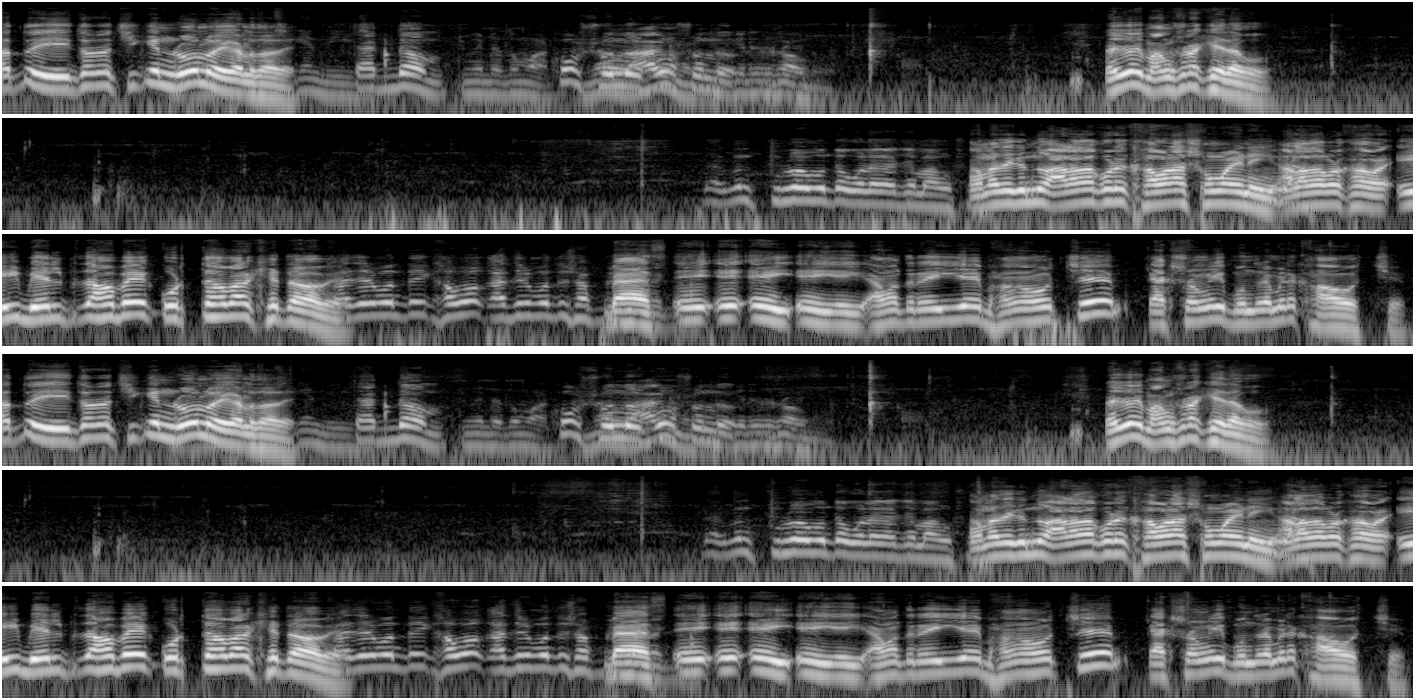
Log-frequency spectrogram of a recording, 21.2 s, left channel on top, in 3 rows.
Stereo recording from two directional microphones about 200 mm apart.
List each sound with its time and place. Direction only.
0.0 s speech: centre (ahead or behind)
2.3 s speech: 65° left (ahead or behind)
2.7 s speech: centre (ahead or behind)
3.7 s speech: 65° left (ahead or behind)
5.5 s speech: centre (ahead or behind)
7.5 s a sound: centre (ahead or behind)
10.6 s speech: centre (ahead or behind); by 17.2 s 20° right (ahead or behind)
17.2 s speech: centre (ahead or behind)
